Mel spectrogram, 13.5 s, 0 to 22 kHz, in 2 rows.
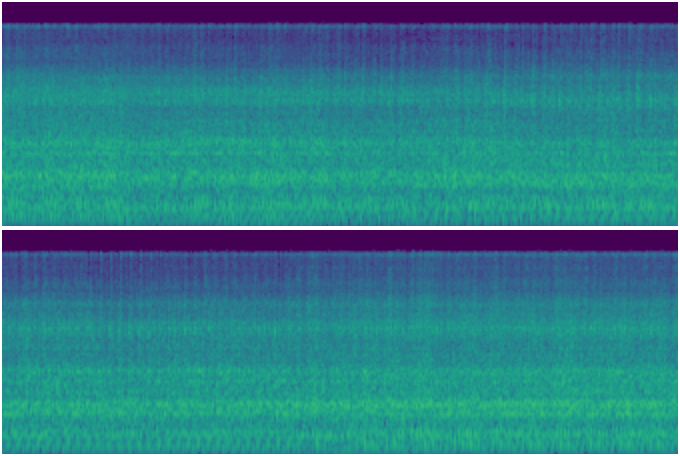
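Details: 22 HP diesel engine after replacing worn rocker arm shaft, broken rocker bush and grinding the head for low compression, tappets set by feel; even single-cylinder thump about 200 beats a minute with no extra knock, running normally.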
